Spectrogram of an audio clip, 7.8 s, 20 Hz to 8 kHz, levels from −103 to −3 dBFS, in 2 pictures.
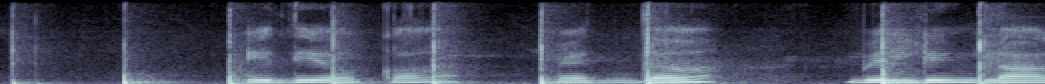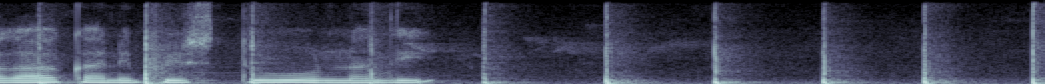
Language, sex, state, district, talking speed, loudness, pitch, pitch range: Telugu, female, Andhra Pradesh, Annamaya, 55 wpm, -25 LUFS, 200 Hz, 190-205 Hz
